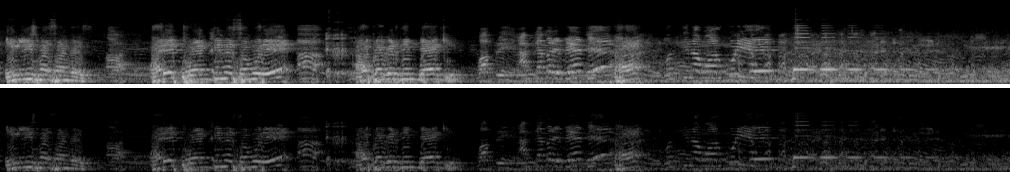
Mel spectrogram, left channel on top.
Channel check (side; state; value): right; quieter; 17.6 dB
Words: इंग्लिश मध्ये सांगस. अरे फ्रंटीनं समोर आहे आपल्याकडे तीन बॅग आहे. बापरे आपल्याकडे बॅट आहे. हा मग तिला बॉल कुठे आहे.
